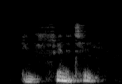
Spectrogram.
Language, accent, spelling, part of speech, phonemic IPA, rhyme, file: English, Southern England, infinity, noun, /ɪnˈfɪnɪti/, -ɪnɪti, LL-Q1860 (eng)-infinity.wav
- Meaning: 1. Endlessness, unlimitedness, absence of a beginning, end or limits to size 2. A number that has an infinite numerical value that cannot be counted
